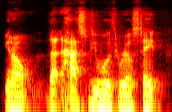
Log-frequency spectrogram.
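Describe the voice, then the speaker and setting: A man hosting a casual podcast, animated and telling stories with acted-out dialogue. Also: mid-range voice, a little fast. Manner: animated storyteller who acts out quoted dialogue. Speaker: podcast host.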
